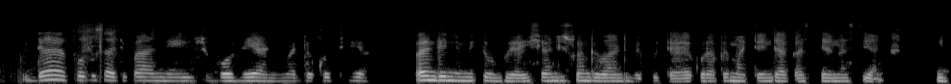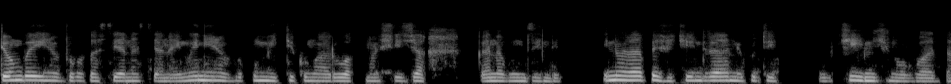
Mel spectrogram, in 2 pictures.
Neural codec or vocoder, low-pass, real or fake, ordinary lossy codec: codec, 16 kHz, 6 kbps, DAC; 7.2 kHz; fake; AAC, 32 kbps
